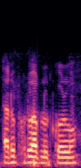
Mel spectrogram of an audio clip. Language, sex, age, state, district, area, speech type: Assamese, male, 18-30, Assam, Lakhimpur, rural, spontaneous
